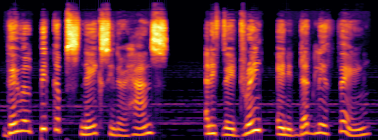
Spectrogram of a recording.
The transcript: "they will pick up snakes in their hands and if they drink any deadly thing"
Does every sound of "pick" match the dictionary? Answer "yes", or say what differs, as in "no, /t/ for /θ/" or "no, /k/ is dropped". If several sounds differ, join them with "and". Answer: yes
